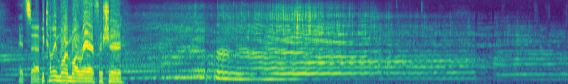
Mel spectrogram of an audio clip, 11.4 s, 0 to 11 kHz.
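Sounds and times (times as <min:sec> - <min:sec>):
Honda race car engine screaming on track: 0:00.0 - 0:11.3
speech: 0:00.4 - 0:02.6.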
